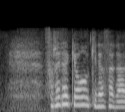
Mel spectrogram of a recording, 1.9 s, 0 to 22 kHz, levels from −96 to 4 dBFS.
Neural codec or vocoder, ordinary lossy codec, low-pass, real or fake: vocoder, 44.1 kHz, 128 mel bands, Pupu-Vocoder; Opus, 16 kbps; 7.2 kHz; fake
